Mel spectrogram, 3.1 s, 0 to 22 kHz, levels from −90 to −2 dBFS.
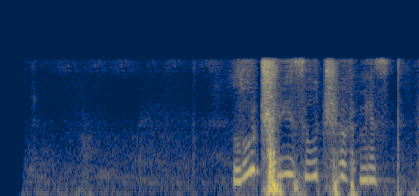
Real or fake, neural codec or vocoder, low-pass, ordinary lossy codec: fake; codec, 16 kHz, 1.1 kbps, Voila-Tokenizer; 7.2 kHz; none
